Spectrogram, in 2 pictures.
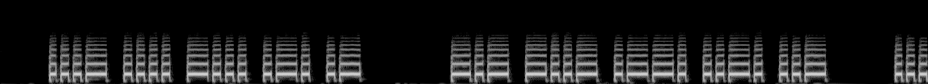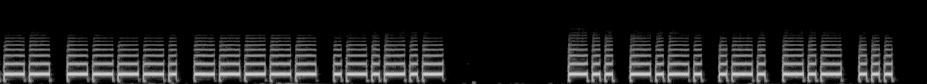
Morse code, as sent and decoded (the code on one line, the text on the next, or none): ...- .... -... .-. .- / -.- -..- .--. ..-. ..- / ...-- ----. ----- .-.-.- / -.. -.-. .-. -.- ...
VHBRA KXPFU 390. DCRKS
